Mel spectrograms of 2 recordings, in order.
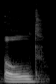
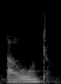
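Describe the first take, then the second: First: The L sound is clearly pronounced. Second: The L sound is dropped, vowel-like. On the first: "I want to hear that L" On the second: "I know in parts of London"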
